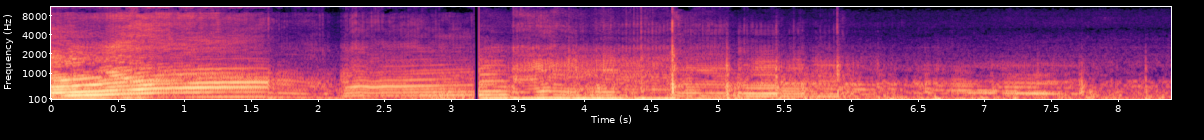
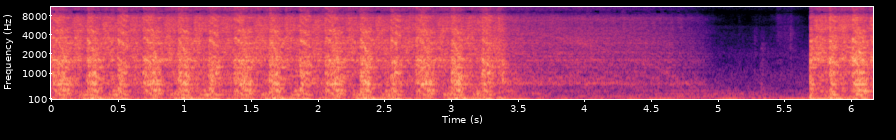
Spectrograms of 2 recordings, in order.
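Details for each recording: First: Mitsubishi 3000GT after a chassis swap (engine, transmission and gas tank moved over), running once the tank's hard line was cut and the rubber fuel line reused: revs and settles with an even tone through throttle blips, no misfire, then shuts off. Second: Mitsubishi 3000GT not started in 5+ years (fuel tank, pump or fuel suspected bad), cranked on starter fluid: starter turns about two pulses a second but it never fires. A compression test afterwards showed most cylinders at a subpar 180, one at 195.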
